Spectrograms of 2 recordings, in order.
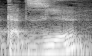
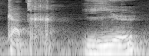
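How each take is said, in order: First: A z sound is added before yeux. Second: No z sound is added before yeux. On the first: The speaker calls it wrong. "on dirait qu'ils achètent les Z à la douzaine" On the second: The speaker calls it right. "tu n'as pas besoin de commander le Z"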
